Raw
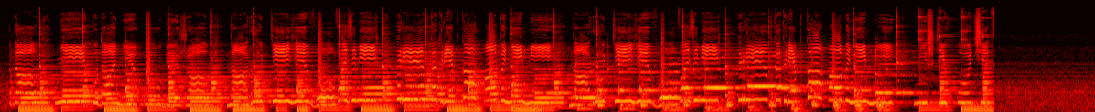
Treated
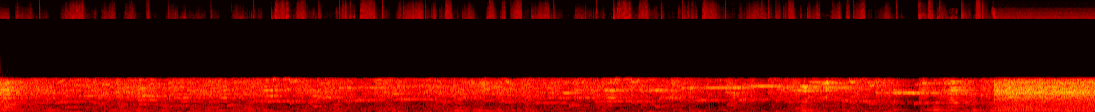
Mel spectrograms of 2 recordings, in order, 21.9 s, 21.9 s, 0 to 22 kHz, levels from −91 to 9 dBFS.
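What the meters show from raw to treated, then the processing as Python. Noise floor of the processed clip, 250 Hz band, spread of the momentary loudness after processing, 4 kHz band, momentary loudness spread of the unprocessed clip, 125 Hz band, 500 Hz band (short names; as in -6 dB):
-44 dBFS, -16.5 dB, 13 LU, under -40 dB, 5 LU, -15.5 dB, -5.0 dB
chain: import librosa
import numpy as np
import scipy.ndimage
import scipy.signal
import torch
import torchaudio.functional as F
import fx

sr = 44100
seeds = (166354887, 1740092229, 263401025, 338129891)

p1 = fx.fold_sine(x, sr, drive_db=19, ceiling_db=-19.0)
p2 = x + (p1 * 10.0 ** (-4.5 / 20.0))
p3 = fx.over_compress(p2, sr, threshold_db=-33.0, ratio=-0.5)
p4 = fx.brickwall_bandstop(p3, sr, low_hz=1200.0, high_hz=11000.0)
p5 = fx.low_shelf_res(p4, sr, hz=490.0, db=-14.0, q=1.5)
p6 = p5 + fx.echo_thinned(p5, sr, ms=146, feedback_pct=67, hz=420.0, wet_db=-21, dry=0)
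y = fx.rev_spring(p6, sr, rt60_s=1.8, pass_ms=(32, 43), chirp_ms=50, drr_db=2.0)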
